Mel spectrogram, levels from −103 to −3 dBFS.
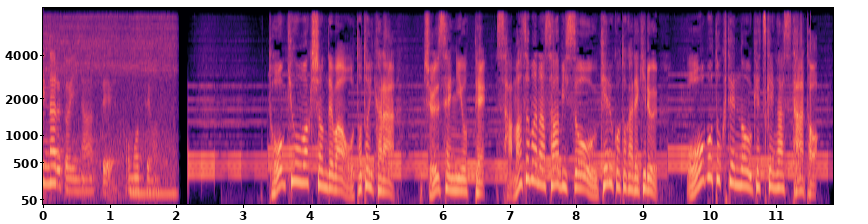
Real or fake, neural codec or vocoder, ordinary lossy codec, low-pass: real; none; none; 7.2 kHz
